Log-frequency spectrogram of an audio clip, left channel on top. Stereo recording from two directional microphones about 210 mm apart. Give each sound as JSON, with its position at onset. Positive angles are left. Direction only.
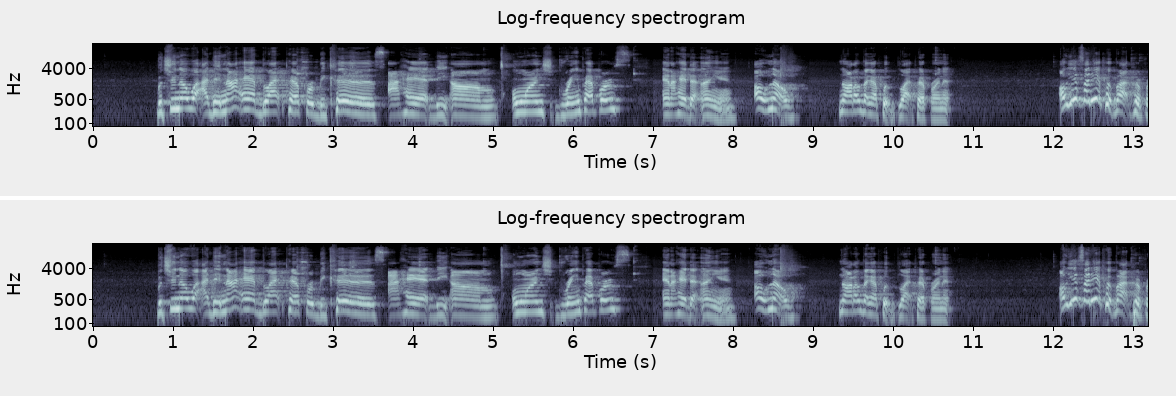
{"t": 0.8, "sound": "a man's voice", "side_deg": 0}
{"t": 3.3, "sound": "a woman's voice", "side_deg": -15}
{"t": 7.4, "sound": "a woman's voice", "side_deg": -15}
{"t": 7.7, "sound": "a man's voice", "side_deg": 0}
{"t": 12.0, "sound": "a woman's voice", "side_deg": -10}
